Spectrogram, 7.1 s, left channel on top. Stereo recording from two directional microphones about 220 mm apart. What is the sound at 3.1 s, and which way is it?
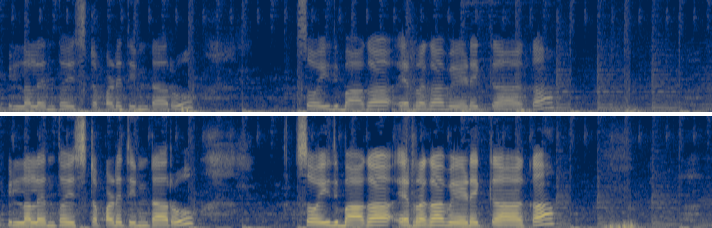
A woman's voice, 20° right (ahead or behind).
